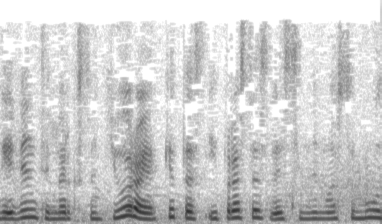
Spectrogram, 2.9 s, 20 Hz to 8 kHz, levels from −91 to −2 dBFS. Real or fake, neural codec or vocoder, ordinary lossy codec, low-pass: fake; autoencoder, 48 kHz, 128 numbers a frame, DAC-VAE, trained on Japanese speech; MP3, 32 kbps; 7.2 kHz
